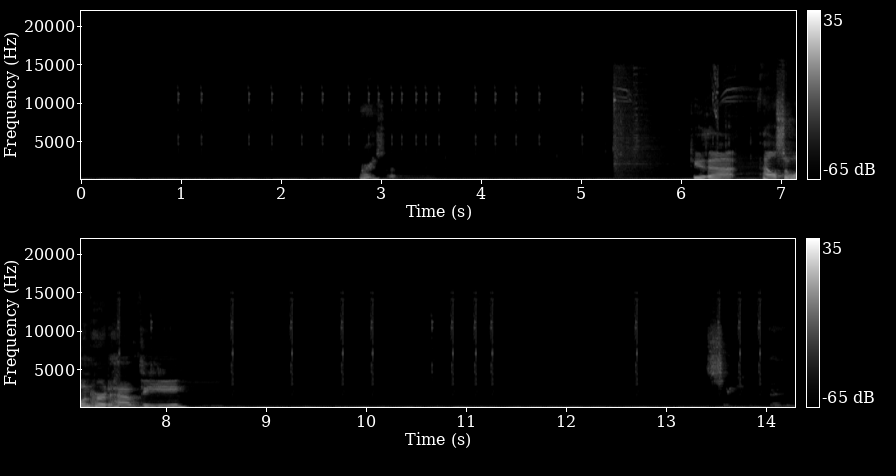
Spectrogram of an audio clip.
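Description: Soft menu clicks tick in quick, short runs as selections change.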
